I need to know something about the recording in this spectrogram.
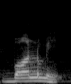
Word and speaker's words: bonhomie: How do you pronounce the word bonhomie? It's bonhomie.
